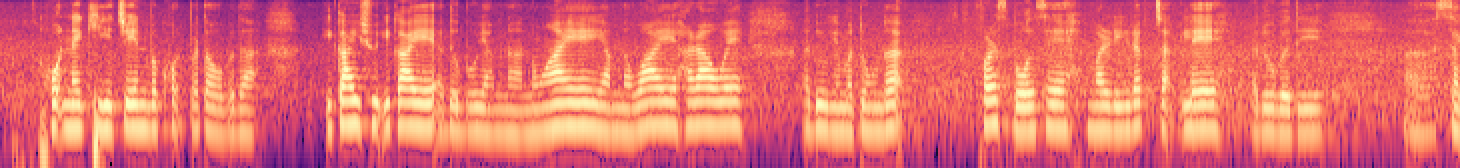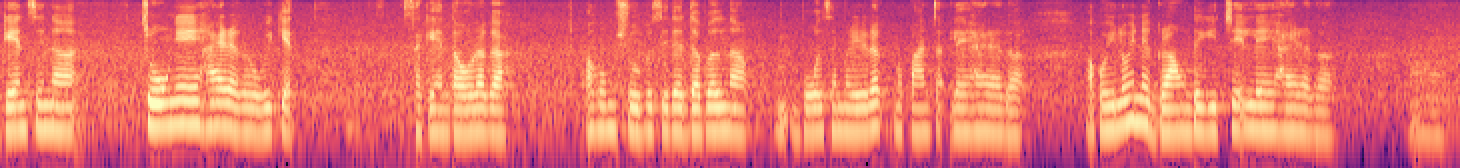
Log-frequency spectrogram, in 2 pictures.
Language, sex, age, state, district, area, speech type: Manipuri, female, 18-30, Manipur, Chandel, rural, spontaneous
